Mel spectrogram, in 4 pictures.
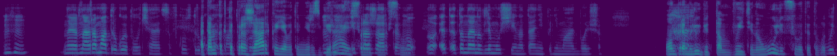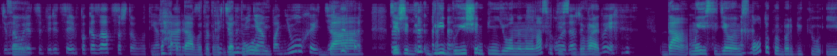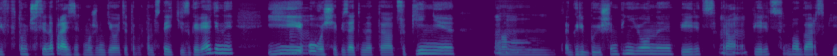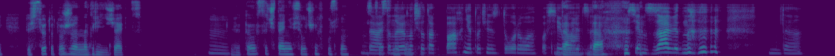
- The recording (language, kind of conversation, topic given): Russian, unstructured, Какие блюда у тебя ассоциируются с праздниками?
- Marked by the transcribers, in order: chuckle; laugh; laugh; chuckle; laugh; laugh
